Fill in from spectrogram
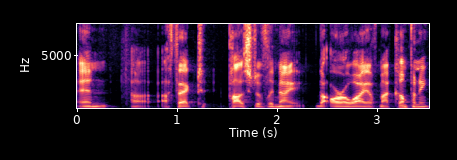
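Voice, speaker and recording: With lively intonation and an unremarkable speaking voice, a man talks at a moderate pace. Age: 60s. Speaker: addiction ministry leader. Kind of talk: podcast interview.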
